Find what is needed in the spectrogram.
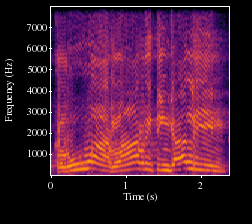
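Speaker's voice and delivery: high, loud preacher's call to run; preaching shout. Real, not acted. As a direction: cry it out like a fiery preacher. Preacher urging them to flee. (teriakan khotbah yang keras)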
